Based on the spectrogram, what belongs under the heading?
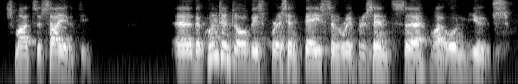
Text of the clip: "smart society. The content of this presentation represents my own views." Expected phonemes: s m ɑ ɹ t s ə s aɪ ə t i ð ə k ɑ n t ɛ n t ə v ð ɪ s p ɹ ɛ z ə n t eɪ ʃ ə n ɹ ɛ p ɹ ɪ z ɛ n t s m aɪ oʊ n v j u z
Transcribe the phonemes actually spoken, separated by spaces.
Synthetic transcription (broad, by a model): s m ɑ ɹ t s ə s aɪ ə t i ð ə k ɑ n t ɛ n t ə v ð ɪ s p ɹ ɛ s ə n t eɪ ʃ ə n ɹ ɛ p ɹ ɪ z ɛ n t s m aɪ oʊ n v j u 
